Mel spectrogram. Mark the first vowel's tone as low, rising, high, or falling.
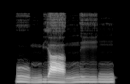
falling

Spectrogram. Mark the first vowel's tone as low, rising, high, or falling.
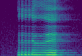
high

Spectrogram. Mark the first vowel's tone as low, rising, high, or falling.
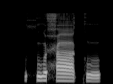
high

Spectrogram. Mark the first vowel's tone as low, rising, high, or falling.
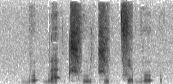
high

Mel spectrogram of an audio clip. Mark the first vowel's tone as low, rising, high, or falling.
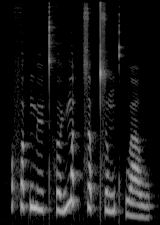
high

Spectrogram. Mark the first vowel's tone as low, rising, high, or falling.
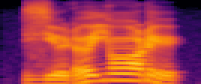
low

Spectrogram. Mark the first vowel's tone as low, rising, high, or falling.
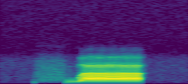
high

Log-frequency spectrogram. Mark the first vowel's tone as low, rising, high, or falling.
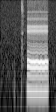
low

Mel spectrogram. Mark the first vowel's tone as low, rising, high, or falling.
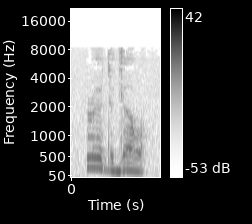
falling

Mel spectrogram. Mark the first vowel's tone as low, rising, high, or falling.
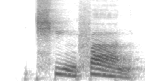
falling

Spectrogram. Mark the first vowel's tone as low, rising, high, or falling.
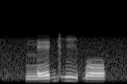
rising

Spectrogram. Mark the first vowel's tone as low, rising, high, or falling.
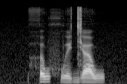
high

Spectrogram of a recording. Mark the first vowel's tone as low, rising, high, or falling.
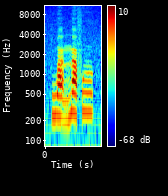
low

